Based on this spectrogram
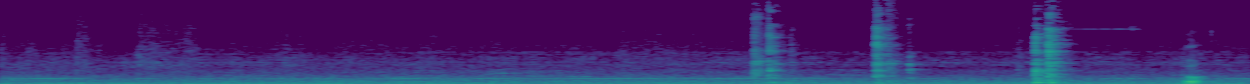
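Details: Wuling Air EV parked and switched off: quiet cabin with a handful of sharp, uneven clicks about a second apart near the end, source unknown; ticking noise while switched off.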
